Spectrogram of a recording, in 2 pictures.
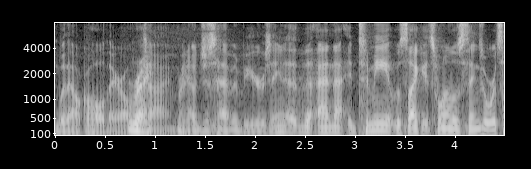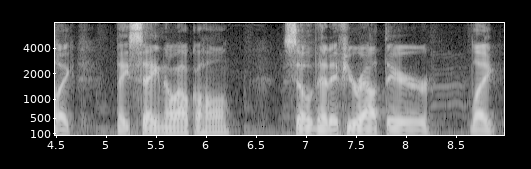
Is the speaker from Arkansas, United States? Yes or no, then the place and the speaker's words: yes; Arkansas, United States; also born or lived in Memphis, Tennessee; now in St. Petersburg, United States; She said, where are you from? And I said, Arkansas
